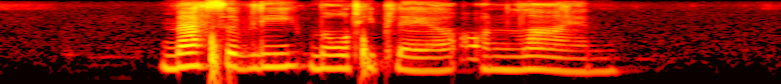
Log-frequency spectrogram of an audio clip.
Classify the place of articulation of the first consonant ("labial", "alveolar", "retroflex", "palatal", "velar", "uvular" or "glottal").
labial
